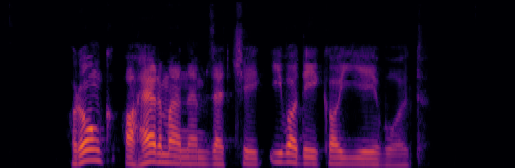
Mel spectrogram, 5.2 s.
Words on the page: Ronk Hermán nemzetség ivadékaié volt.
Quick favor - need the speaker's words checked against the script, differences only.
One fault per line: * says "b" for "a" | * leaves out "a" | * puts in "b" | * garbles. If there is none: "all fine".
* puts in "a"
